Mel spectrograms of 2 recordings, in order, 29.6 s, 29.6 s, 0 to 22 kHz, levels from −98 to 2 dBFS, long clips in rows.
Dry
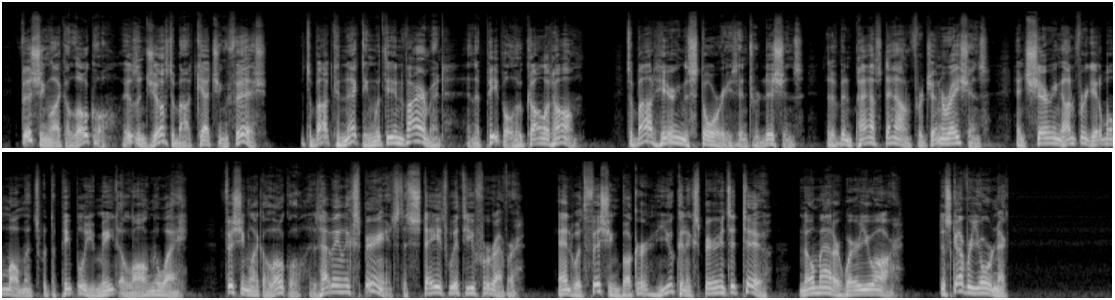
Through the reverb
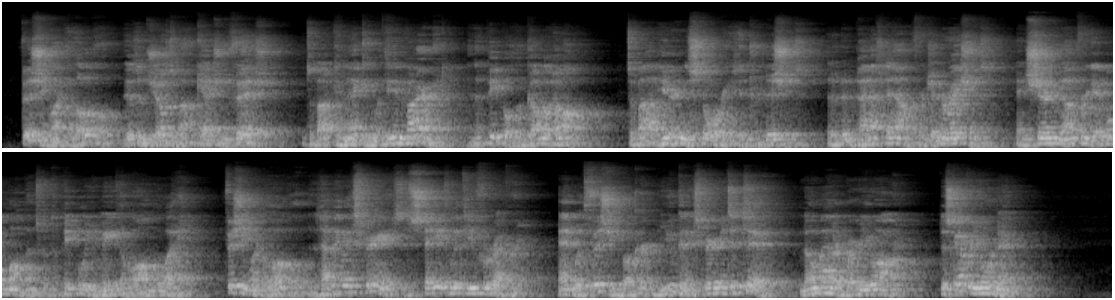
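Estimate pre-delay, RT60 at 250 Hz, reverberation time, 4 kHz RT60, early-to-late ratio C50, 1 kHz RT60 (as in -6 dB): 7 ms, 1.3 s, 1.3 s, 1.2 s, -0.5 dB, 1.3 s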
